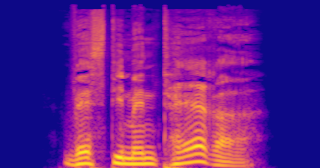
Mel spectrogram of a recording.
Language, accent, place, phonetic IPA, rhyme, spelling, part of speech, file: German, Germany, Berlin, [vɛstimənˈtɛːʁɐ], -ɛːʁɐ, vestimentärer, adjective, De-vestimentärer.ogg
- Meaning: inflection of vestimentär: 1. strong/mixed nominative masculine singular 2. strong genitive/dative feminine singular 3. strong genitive plural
